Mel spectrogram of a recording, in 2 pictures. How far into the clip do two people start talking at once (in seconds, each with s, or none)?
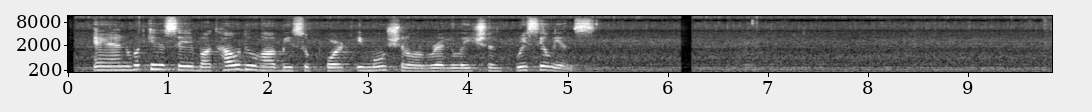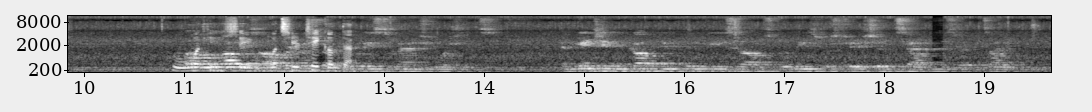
11.0 s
